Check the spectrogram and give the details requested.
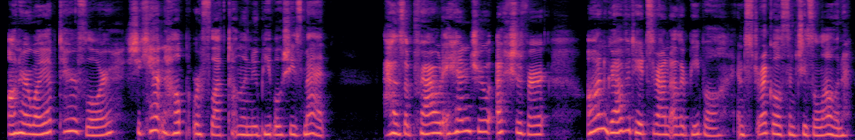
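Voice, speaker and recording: A woman reading fan fiction aloud as a narrator, in an expressive audiobook style. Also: fairly high pitch, moderate pace.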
